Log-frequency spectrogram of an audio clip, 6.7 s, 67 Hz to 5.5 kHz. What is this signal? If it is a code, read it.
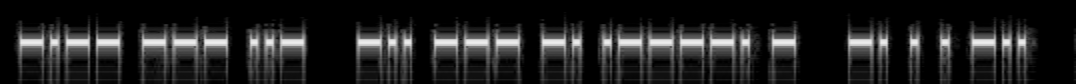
Morse code, heard as a keyed tone, about 25 wpm, 600 Hz. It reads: YOU DON'T NEED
